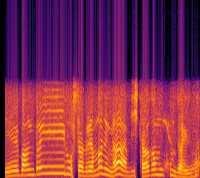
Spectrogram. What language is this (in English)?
Bodo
